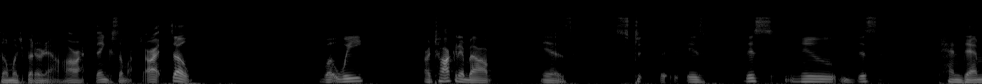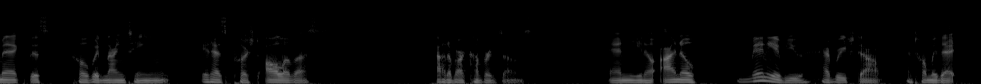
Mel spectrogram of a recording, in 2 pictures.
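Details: Adult male who stutters, a lifelong stutterer since childhood; stuttering.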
